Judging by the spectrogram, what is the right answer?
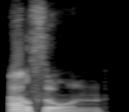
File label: "althorn", British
